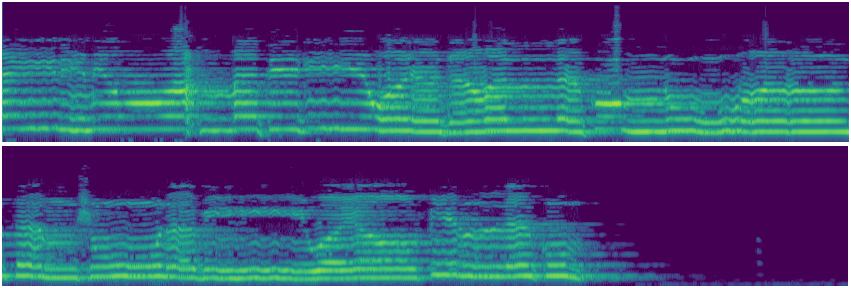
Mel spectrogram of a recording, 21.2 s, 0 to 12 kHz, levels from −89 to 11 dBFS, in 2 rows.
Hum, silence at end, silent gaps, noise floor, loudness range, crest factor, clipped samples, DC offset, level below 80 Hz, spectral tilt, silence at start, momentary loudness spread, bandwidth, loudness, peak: none; 2.9 s; none; -73 dBFS; 5 LU; 12 dB; under 0.1%; under 0.1%; -66 dBFS; -7.5 dB/octave; 0 s; 9 LU; 6.4 kHz; -13 LUFS; 0 dBFS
